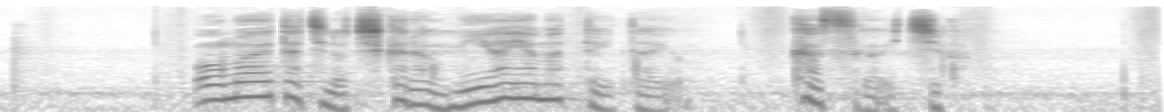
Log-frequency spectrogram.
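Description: A woman speaks coolly and mockingly, close by.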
